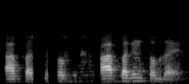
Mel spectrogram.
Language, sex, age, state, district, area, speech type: Hindi, male, 18-30, Madhya Pradesh, Gwalior, urban, conversation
